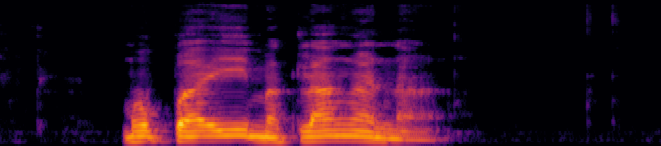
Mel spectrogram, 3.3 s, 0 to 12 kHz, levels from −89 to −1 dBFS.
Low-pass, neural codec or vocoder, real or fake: 10.8 kHz; codec, 24 kHz, 3.1 kbps, DualCodec; fake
